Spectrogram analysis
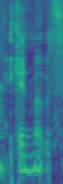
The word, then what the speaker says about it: Frankenmuth: Frankenmuth. That's what it says, Franken, M-U-T-H. How would you pronounce that?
